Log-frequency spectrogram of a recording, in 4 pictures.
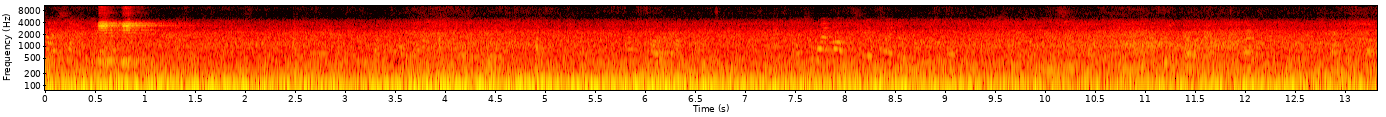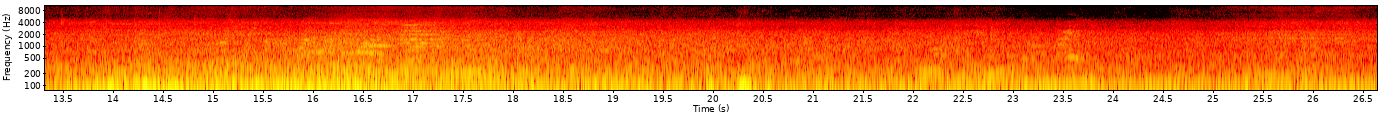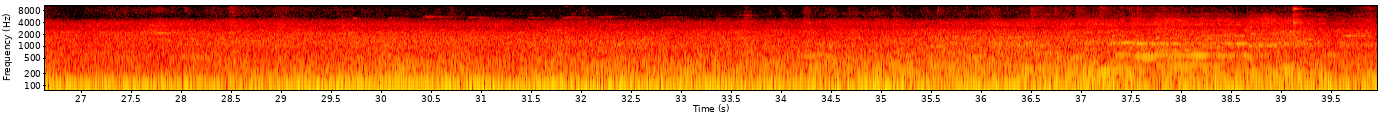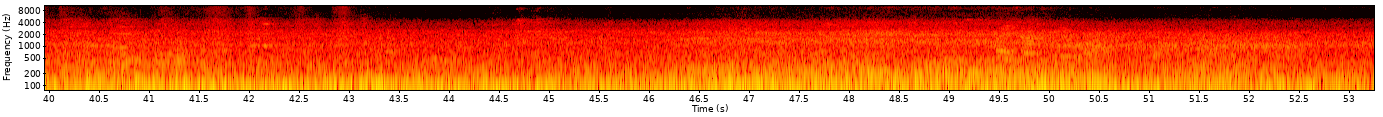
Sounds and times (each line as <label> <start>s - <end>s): Pedestrians on the road 0.0s - 53.2s
Traffic Sound 0.0s - 53.2s
walking on the Road 28.3s - 53.2s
